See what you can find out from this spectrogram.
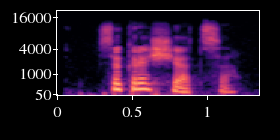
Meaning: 1. to decrease, to shorten 2. passive of сокраща́ть (sokraščátʹ)
- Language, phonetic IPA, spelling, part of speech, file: Russian, [səkrɐˈɕːat͡sːə], сокращаться, verb, Ru-сокращаться.ogg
